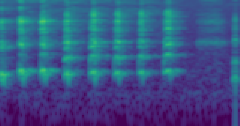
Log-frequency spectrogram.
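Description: A woman laughing in a quick run of about eight short ha-ha pulses, about five a second, which die away about a second and a half in.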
